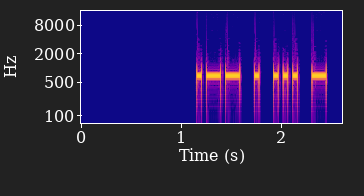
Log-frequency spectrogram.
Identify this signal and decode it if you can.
Morse code, heard as a keyed tone, about 25 wpm, 700 Hz. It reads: WEST
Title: Pangram Challenge v2 - 25wpm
